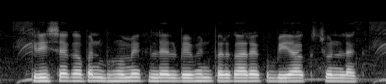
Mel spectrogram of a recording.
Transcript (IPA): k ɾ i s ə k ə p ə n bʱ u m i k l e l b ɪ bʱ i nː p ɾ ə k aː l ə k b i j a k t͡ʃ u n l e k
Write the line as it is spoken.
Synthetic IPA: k ɾ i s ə k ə p ə n bʱ u m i k l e l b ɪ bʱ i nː p ɾ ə k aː ɾ ə k b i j a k t͡ʃ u n l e k

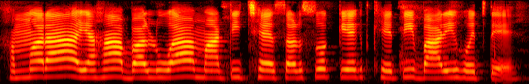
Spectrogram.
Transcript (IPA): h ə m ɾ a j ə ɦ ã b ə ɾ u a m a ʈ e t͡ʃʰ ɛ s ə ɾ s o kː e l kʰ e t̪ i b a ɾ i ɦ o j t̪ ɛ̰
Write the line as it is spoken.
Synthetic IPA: h ə m ɾ a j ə ɦ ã b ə l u a m a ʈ i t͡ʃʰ ɛ s ə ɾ s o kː e kʰ e t̪ i b a ɾ i ɦ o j t̪ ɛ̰

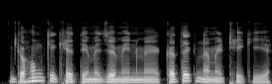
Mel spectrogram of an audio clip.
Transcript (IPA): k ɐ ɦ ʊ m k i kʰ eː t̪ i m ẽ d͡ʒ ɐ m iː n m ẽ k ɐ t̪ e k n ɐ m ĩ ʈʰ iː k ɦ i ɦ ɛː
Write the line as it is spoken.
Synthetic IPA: ɡ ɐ ɦ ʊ m k i kʰ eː t̪ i m ẽ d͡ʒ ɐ m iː n m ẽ k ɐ t̪ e k n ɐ m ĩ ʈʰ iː k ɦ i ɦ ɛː

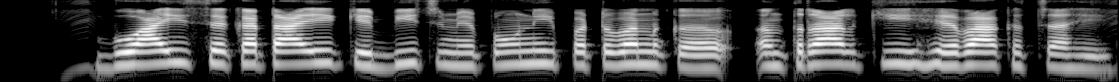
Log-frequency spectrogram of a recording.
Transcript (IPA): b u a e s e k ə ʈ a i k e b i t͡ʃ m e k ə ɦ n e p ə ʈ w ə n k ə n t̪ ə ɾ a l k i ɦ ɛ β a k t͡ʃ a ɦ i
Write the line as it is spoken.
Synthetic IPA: b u a i s e k ə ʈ a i k e b i t͡ʃ m e p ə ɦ n i p ə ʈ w ə n k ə n t̪ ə ɾ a l k i ɦ e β a k t͡ʃ a ɦ i

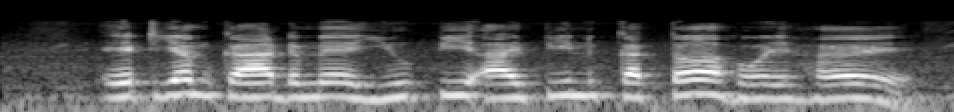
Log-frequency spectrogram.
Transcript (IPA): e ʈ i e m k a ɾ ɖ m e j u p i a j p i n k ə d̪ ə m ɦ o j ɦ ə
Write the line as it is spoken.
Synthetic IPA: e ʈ i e m k a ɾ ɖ m e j u p i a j p i n k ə t̪ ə ɦ o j ɦ ə

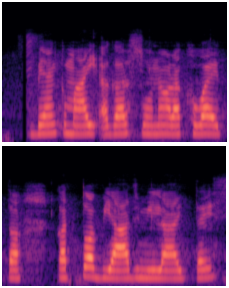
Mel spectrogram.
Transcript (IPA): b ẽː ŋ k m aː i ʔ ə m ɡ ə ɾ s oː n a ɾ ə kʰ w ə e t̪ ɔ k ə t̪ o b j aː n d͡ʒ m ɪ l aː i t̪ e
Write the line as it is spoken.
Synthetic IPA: b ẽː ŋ k m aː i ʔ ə ɡ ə ɾ s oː n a ɾ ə kʰ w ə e t̪ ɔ k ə t̪ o b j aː d͡ʒ m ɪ l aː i t̪ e

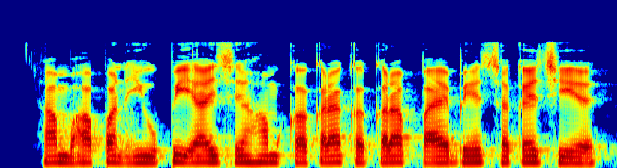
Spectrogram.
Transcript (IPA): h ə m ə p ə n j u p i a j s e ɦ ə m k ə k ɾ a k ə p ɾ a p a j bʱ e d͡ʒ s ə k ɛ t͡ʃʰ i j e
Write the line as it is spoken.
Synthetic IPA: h ə m ə p ə n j u p i a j s e ɦ ə m k ə k ɾ a k ə k ɾ a p a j bʱ e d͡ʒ s ə k ɛ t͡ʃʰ i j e

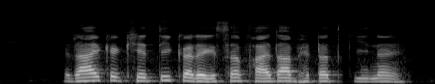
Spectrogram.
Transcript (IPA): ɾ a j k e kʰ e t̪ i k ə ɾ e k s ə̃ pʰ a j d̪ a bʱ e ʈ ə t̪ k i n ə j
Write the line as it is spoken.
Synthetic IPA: ɾ a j k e kʰ e t̪ i k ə ɾ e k s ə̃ pʰ a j d̪ a bʱ e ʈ ə t̪ k i n ə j

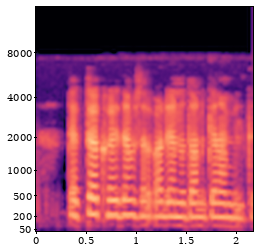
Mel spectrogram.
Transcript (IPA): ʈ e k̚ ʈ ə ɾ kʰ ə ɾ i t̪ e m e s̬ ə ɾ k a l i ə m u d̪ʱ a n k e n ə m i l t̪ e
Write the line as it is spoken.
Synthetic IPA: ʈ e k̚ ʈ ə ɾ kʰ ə ɾ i d̪ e m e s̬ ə ɾ k a ɾ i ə n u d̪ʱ a n k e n a m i l t̪ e

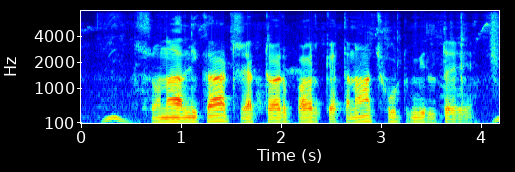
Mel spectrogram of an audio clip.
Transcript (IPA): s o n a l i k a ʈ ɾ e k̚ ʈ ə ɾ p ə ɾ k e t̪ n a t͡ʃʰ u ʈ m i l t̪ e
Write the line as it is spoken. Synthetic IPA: s o n a l i k a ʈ ɾ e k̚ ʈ ə ɾ p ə ɾ k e t̪ n a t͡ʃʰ u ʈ m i l t̪ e

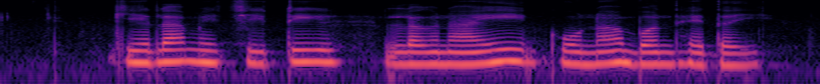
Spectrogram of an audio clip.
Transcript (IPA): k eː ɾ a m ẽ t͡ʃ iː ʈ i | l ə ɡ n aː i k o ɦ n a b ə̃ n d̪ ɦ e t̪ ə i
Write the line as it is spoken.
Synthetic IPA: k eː l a m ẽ t͡ʃ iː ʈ i | l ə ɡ n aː i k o n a b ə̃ n d̪ ɦ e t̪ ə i

